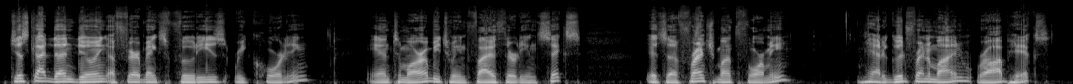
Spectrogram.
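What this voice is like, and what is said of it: Rough, hoarse voice. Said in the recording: “My voice is a little bit ratty this morning.”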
